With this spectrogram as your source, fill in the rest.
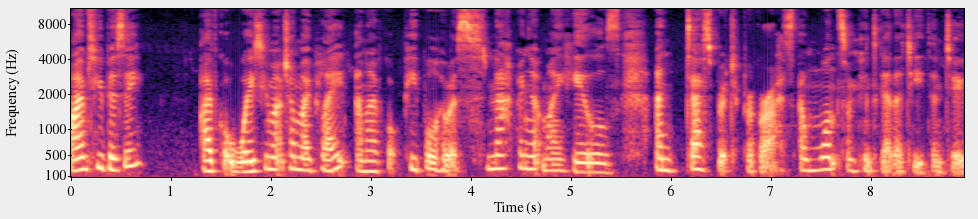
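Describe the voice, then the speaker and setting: Lively intonation runs through this woman's somewhat breathy voice. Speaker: business founder and coach. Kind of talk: livestream talk. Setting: livestream video.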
